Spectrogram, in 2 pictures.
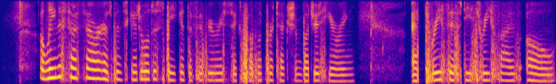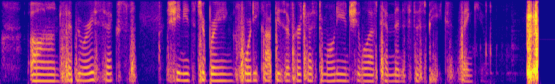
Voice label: voice message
